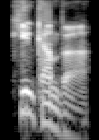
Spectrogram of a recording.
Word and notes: cucumber: British English

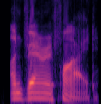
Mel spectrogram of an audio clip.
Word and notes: unverified: American English

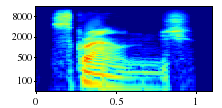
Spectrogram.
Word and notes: scrounge: British English

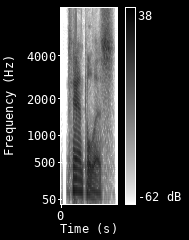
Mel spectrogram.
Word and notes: tantalus: American English

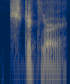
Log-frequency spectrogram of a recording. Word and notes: stickler: American English

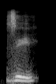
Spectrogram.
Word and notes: zee: Indian

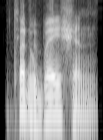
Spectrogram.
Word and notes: titubation: American English

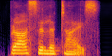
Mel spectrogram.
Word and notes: proselytize: Indian

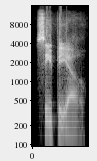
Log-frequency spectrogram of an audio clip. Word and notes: CPO: American English

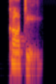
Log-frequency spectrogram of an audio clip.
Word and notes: cottier: Indian

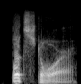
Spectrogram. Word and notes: bookstore: American English

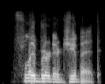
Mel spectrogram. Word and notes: Flibbertigibbet: American English

